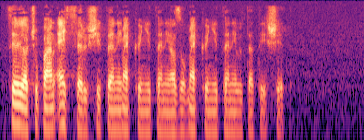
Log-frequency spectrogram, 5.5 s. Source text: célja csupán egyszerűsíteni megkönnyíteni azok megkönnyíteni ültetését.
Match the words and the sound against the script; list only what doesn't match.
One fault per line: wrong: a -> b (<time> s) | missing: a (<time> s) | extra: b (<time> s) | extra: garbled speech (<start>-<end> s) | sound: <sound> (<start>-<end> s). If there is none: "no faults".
no faults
